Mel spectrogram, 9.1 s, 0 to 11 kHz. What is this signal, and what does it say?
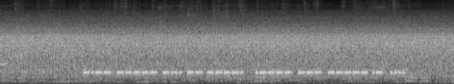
Morse code, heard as a keyed tone, hand-sent with a paddle, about 30 wpm, 470 Hz, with radio static, room echo and the noise of a crowd indoors. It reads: Y0BM9 1O0AH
